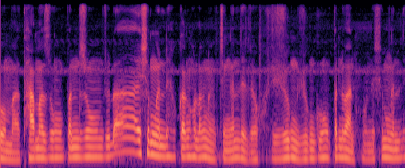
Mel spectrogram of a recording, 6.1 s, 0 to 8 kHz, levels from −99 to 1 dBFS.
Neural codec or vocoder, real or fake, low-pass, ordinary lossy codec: none; real; 7.2 kHz; none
